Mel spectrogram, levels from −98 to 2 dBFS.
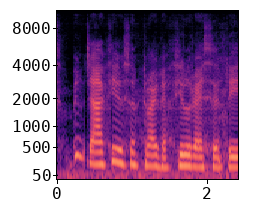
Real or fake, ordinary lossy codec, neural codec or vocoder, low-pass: fake; none; autoencoder, 22.05 kHz, a latent of 192 numbers a frame, VITS, trained on many speakers; none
